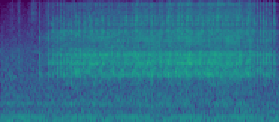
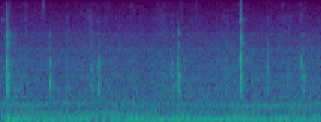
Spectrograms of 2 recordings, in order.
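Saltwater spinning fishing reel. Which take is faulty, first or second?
second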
